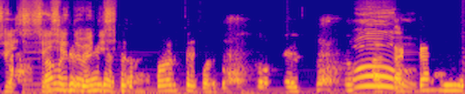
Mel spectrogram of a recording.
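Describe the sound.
A dog barks at someone at the door in a string of short, sharp bursts, mixed in with people talking loudly, the barks fairly loud.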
